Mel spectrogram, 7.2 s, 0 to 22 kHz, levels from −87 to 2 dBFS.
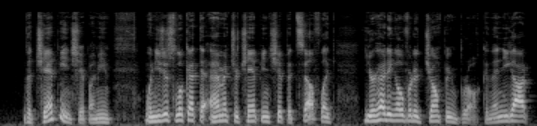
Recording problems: none

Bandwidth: 14.5 kHz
